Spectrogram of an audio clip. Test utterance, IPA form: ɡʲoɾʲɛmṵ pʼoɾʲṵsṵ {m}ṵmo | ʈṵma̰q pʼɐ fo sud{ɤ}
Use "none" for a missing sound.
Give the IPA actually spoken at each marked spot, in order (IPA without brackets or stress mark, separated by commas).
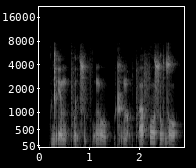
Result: pʼ, o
